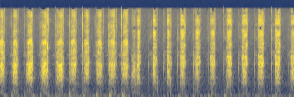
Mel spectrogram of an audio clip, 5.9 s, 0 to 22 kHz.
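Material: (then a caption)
Paper, MDF. A paper blending stump is rubbed back and forth over a graphite drawing on a small, flat, solid brown MDF/hardboard drawing board. About 24 quick, dry, papery swishes come in a steady rhythm, each centred on a mid-high hiss around 1.6 kHz with a bright edge. The strokes are short and soft, with almost no low end and very little ring.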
